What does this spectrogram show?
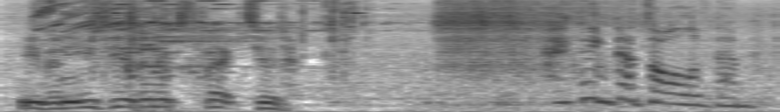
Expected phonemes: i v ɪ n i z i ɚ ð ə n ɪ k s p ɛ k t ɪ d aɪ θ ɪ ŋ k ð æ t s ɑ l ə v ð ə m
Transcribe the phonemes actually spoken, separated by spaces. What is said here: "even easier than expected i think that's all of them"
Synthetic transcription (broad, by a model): i v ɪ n i z i ɚ ð ə n ɪ k s p ɛ k t ɪ d aɪ θ ɪ ŋ k ð æ t s ɑ l ə v ð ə m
